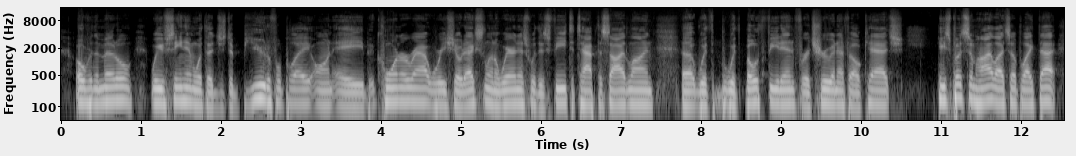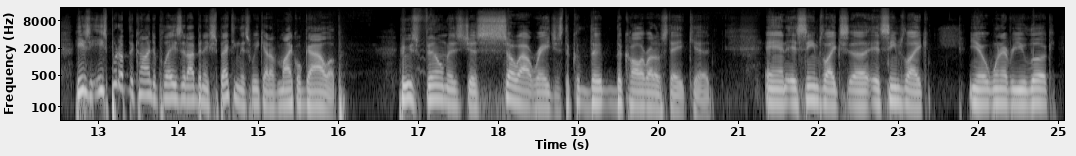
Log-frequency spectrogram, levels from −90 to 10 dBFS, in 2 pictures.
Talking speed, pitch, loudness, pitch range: 215 wpm, 120 Hz, -22 LUFS, 110-130 Hz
